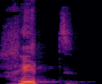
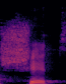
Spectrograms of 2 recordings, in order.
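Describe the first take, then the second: First: The word begins with a harsh throat sound. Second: The word begins with a sh sound. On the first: The speaker calls it right. "tem esse som de um R forte. Então a pronúncia correta é Het" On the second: The speaker calls it wrong. "ele não é o som do nosso C H, que é um som do X, né? Então alguns vão falar shit, não"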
